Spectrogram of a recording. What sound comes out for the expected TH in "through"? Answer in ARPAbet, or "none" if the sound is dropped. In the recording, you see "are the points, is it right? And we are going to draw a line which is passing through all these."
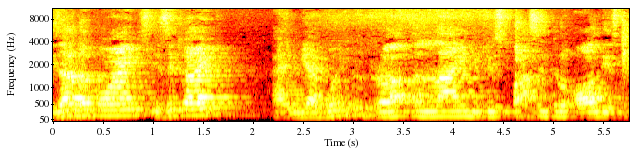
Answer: T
